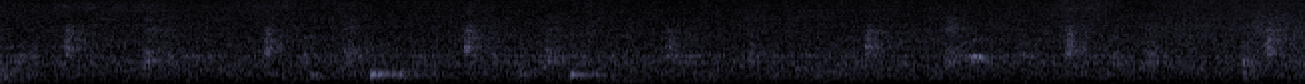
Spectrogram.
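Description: Faint, irregular little ticks and short strokes of a marker pen writing on a whiteboard, about two a second, over near silence.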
